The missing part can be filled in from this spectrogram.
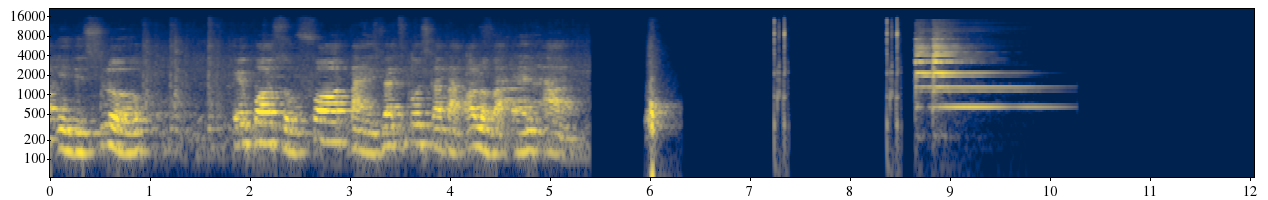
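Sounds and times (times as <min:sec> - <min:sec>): notification bell dinging: 0:08.6 - 0:10.3.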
